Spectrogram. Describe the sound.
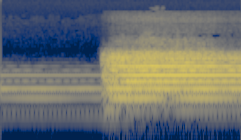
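Large bell ringing in a town plaza in Cochabamba: a sustained, humming tone that swells suddenly louder and brighter partway through and holds steady to the end, alone.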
